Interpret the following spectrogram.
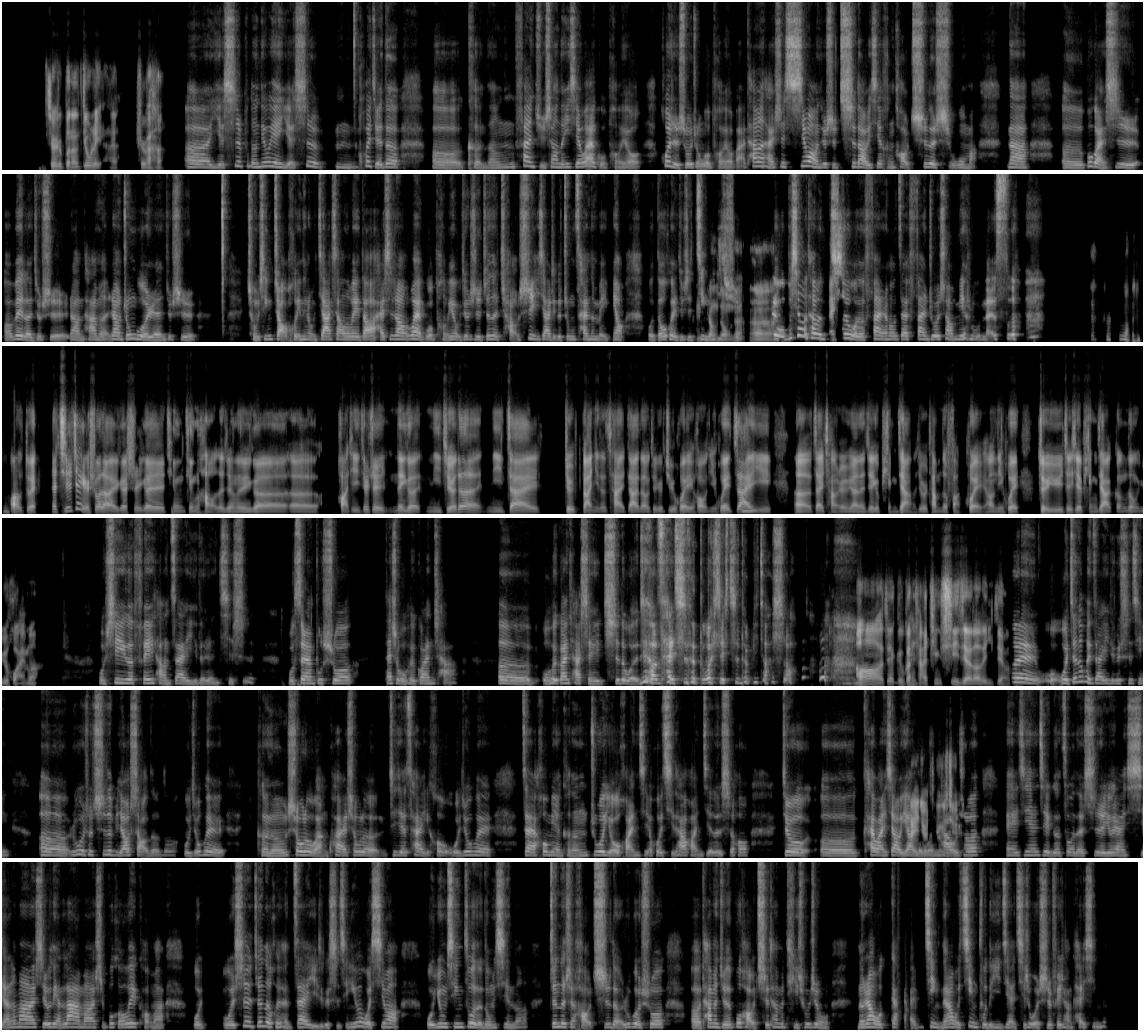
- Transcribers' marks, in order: other background noise; chuckle; "脸" said as "眼"; tsk; laughing while speaking: "面露难色"; chuckle; unintelligible speech; tapping; laughing while speaking: "我的这道菜吃得多，谁吃得比较少"; laugh
- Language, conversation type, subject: Chinese, podcast, 你去朋友聚会时最喜欢带哪道菜？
